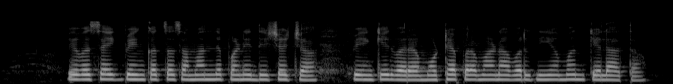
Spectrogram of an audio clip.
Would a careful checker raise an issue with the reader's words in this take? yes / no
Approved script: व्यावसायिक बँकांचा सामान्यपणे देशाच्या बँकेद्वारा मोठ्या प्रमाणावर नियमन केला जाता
no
